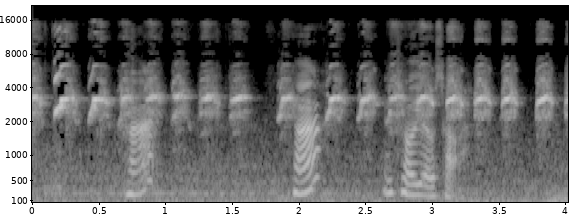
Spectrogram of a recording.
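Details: Senior pet cockatiel scolding a hated box, October 2, 2021: bright clipped notes repeated about three times a second, broken by several lower gliding, squawk-like swoops.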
